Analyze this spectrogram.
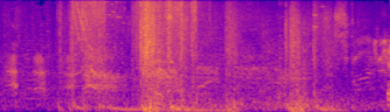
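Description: A grenade explodes with a loud burst.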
